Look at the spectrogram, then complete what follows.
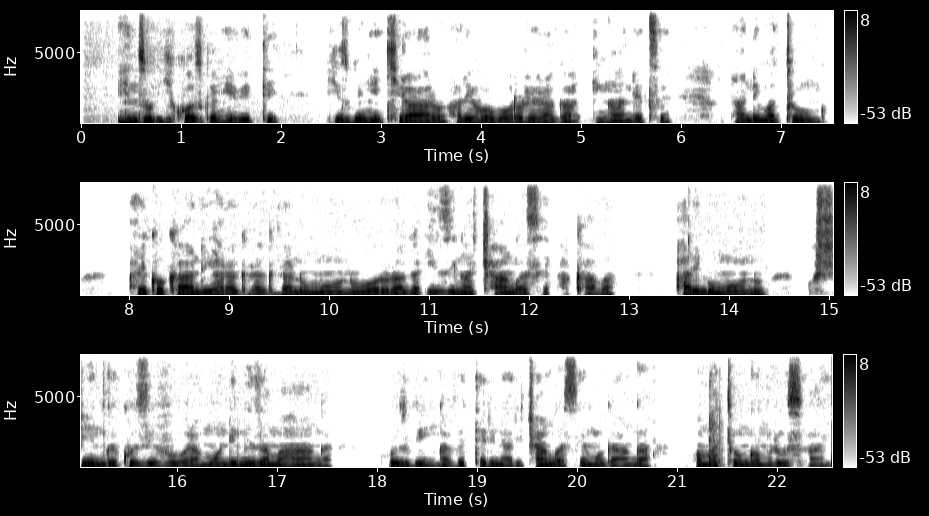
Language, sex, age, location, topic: Kinyarwanda, male, 18-24, Musanze, agriculture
